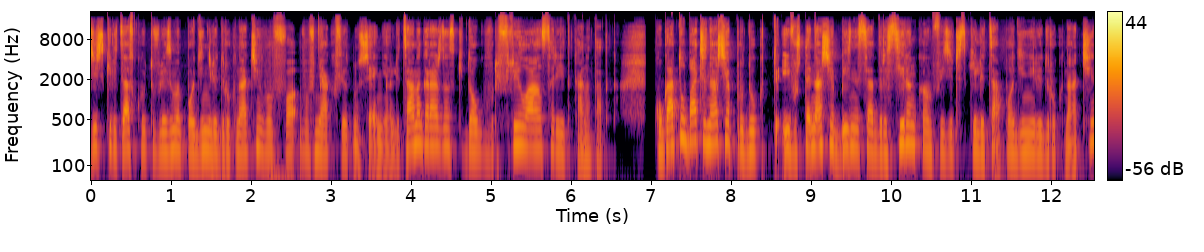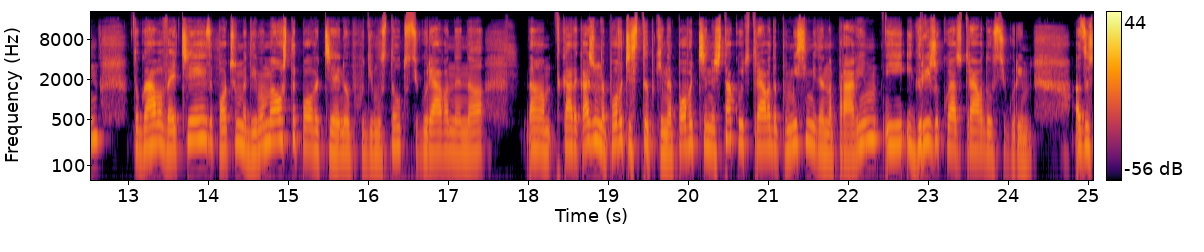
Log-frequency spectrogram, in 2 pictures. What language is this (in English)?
Bulgarian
